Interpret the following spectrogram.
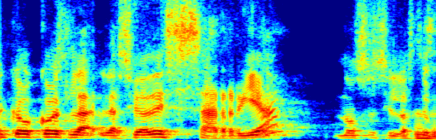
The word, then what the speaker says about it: Sarria: si no me equivoco, es la ciudad de Sarriá, no sé si la estoy Desde pronunciando Sarria, bien.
